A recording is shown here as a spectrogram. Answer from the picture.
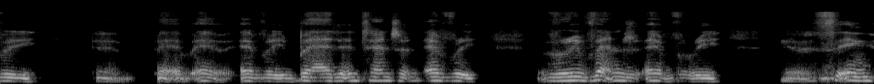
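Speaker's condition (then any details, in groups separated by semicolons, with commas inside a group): ALS, bulbar form, bulbar onset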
